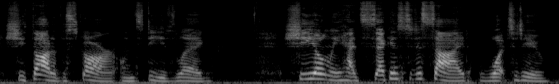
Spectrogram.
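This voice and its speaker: A woman reading a children's book aloud from inside a car, with expressive, suspenseful dramatic narration like a teacher. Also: on the low side, measured pace, breathy edge, low-quality recording. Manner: expressive, suspenseful storytelling with varied volume.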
